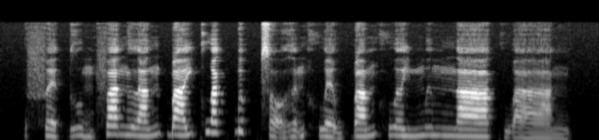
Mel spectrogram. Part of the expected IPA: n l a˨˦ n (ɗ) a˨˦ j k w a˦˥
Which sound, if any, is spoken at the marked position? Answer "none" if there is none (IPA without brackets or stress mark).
ɓ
